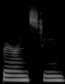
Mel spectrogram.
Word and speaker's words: Berenstain: In the case of Berenstain Berenstein, there's an added factor of pronunciation. The surname Berenstein is pronounced with a long A, which is unusual in English.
